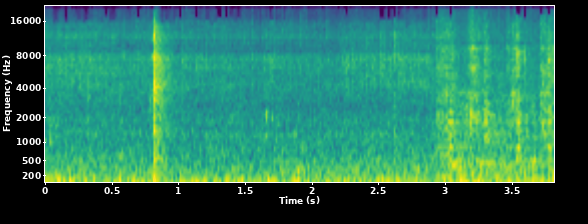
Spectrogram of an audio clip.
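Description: Egg bhurji with vegetables fries in a pan, giving a steady close hiss of sizzling with a sharp tap early on and a brief burst of livelier crackling near the end.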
